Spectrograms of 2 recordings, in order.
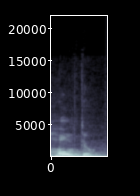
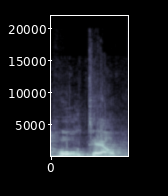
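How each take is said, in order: First: The stress falls on the first syllable. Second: The stress falls on the last syllable. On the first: The speaker calls it wrong. "As pessoas falam hotel. Só que não" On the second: The speaker calls it right. "A sílaba forte é a última"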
